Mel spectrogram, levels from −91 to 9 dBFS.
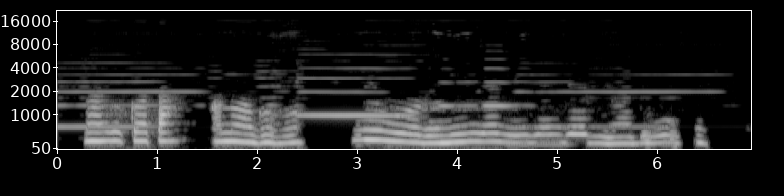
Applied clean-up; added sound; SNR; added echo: classical method Wiener filter.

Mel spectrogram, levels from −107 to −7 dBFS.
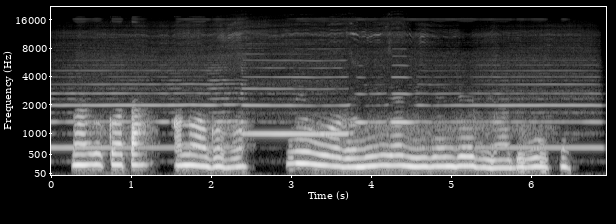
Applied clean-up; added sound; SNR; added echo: none; Wind instrument, woodwind instrument; 14 dB; none.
